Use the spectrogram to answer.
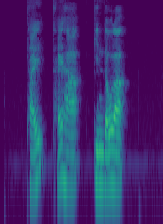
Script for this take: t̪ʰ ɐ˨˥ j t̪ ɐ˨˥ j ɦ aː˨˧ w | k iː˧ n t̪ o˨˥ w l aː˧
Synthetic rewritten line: t̪ʰ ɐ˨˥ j t̪ʰ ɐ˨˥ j ɦ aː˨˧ | k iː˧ n t̪ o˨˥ w l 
